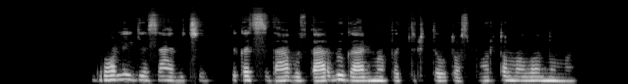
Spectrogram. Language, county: Lithuanian, Kaunas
